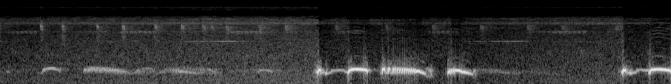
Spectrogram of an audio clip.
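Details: Spotted dove calling to companions, used as a hunting lure. Soft, distant-sounding coos open the clip, then louder phrases follow: short upturned notes, a prolonged mellow coo, and paired hoots near the end.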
